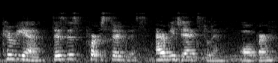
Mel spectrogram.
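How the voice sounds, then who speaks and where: Speaking at a moderate pace with a mid-range voice, a woman plays port control on a marine radio call. The scripted maritime role-play has her using clipped, formal radio procedure, recorded in an echoey space over underlying music.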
